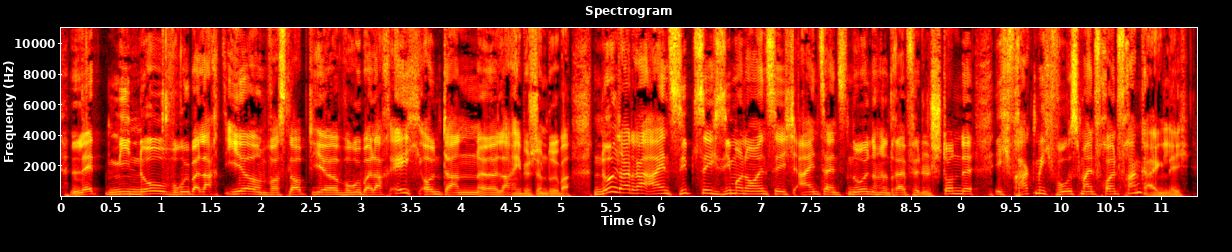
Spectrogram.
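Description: A chatty, playful man hosts a late-evening call-in radio show, his voice lively and jumping around in pitch. He sits close to a studio mic, and the sound is dry with no room echo. He teases his callers in a relaxed, joking way. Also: moderate pace, few pauses. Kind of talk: casual call-in radio chat.

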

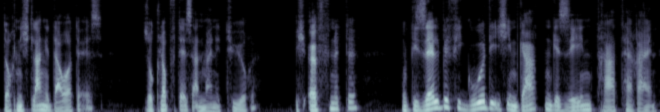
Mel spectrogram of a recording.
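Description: A man narrating a literary novel in a measured, dramatic storytelling manner. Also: on the low side, big pitch swings, no echo, clean studio sound. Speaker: audiobook narrator.

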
